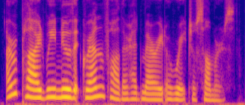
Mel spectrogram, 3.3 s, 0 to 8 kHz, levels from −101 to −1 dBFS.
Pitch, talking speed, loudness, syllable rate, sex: 200 Hz, 200 wpm, -17 LUFS, 5.6 syllables/s, female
